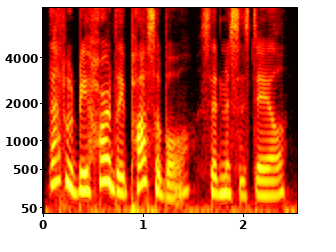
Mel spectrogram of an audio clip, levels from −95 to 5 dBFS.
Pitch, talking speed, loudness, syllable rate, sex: 220 Hz, 190 wpm, -17 LUFS, 4.8 syllables/s, female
